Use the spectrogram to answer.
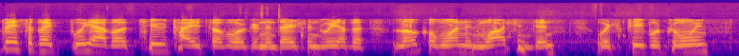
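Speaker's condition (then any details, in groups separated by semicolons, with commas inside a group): Cerebral palsy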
